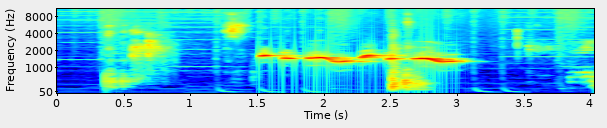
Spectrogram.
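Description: A whistled tone, wavering slightly around one pitch for about a second and a half, over faint background music with a steady soft beat. There is a short thud partway through the whistle.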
